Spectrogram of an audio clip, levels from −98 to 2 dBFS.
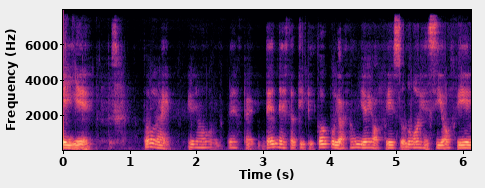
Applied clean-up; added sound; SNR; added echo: neural mask model DeepFilterNet 3.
